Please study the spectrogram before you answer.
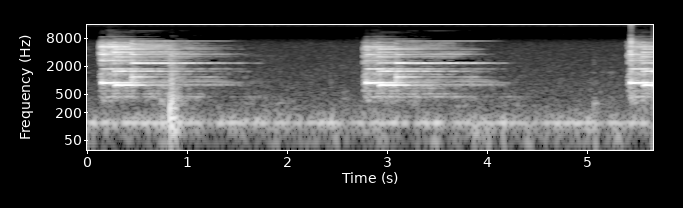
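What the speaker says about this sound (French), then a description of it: "le téléphone n'arrête pas de m'embêter" A telephone rings in repeated electronic chime bursts, each about two seconds long with a pause between, loud and close against a low steady hum.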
